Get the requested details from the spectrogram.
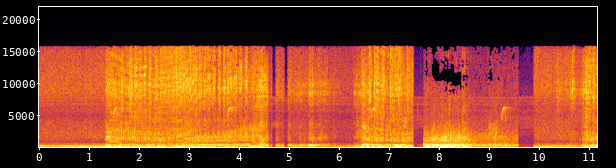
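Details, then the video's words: Bees hum loudly and continuously, their low droning buzz rising and falling slightly in pitch, cut by a few short silences, with a faint chirp or two in the background. "Relax with the sound of the bees"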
